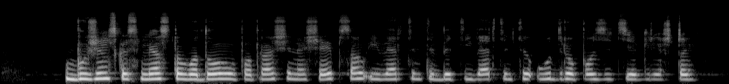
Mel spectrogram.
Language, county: Lithuanian, Alytus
